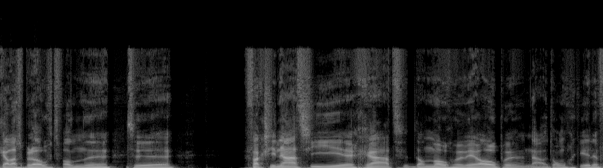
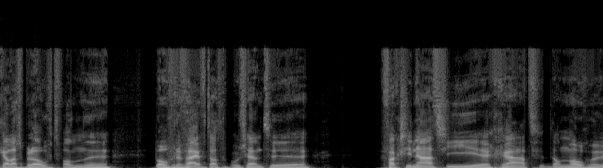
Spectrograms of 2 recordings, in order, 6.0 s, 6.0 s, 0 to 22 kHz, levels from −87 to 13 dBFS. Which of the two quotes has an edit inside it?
first; 1 cut; at 1.3 s

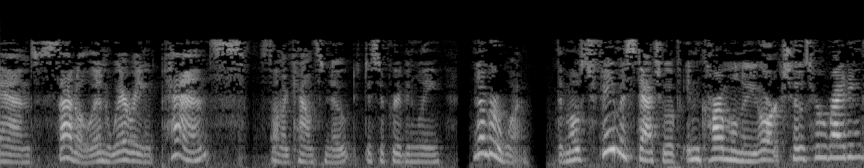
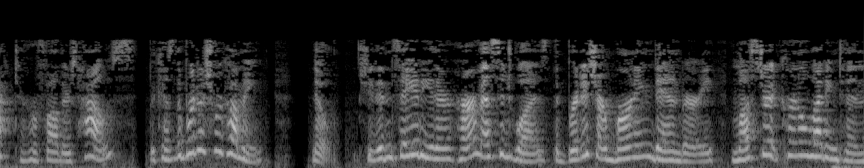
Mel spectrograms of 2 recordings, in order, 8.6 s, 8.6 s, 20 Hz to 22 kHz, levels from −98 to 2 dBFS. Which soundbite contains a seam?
first; 1 cut; at 6.8 s

